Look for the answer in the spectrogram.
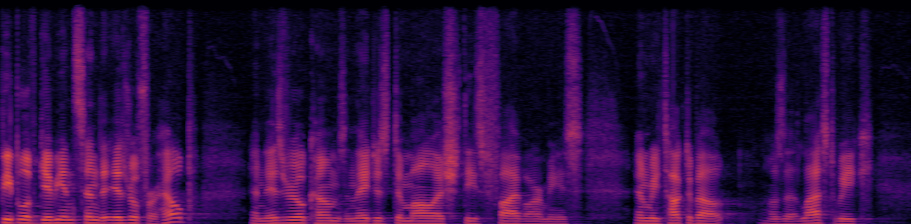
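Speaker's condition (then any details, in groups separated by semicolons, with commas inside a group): No condition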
